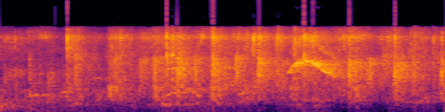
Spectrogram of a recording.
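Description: A crowd applauds a reader of a Bible passage with steady, dense clapping from many hands, sustained for a few seconds at a fairly even level, with a brief high chirp partway through.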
